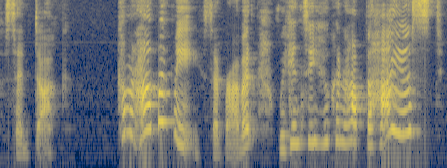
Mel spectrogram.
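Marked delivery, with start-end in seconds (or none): 1.1-4.4 much higher bouncy rabbit. A narrator's reading. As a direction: hop through it like an eager rabbit. Rabbit voice, high.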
